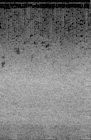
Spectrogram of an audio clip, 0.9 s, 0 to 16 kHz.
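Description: Steam locomotive, an L12 class 4-4-0, arriving with a train at a station, giving a steady loud hiss of steam with faint low rhythmic pulses underneath, no voices.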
